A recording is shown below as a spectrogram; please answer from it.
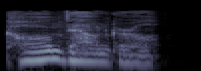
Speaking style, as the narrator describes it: I whispered

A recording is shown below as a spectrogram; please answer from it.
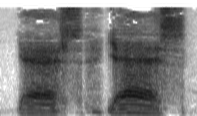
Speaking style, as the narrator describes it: cried Gergi

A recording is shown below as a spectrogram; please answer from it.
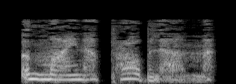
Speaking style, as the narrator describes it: Silver hissed

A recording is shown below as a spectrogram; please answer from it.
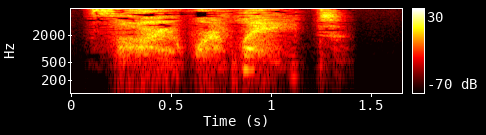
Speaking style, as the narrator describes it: whispers

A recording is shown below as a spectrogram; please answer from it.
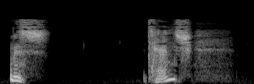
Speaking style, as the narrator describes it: Gabrielle stammered, suddenly unable to breathe

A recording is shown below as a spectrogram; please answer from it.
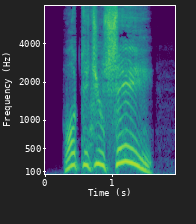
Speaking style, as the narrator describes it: cried Oryk

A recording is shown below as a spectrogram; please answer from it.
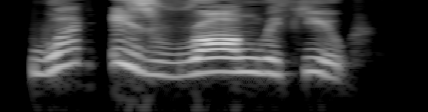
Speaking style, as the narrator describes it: she said, her voice raised and echoing down the street

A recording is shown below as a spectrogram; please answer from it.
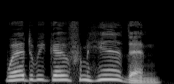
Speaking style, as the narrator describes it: she asked, in a politely interested voice, as though this was all a rather interesting day trip

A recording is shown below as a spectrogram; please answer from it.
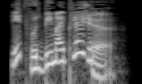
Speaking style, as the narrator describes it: the computer squealed

